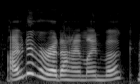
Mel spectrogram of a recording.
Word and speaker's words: Heinlein: So this one, I guess we could always just say, it is Revolt in 2100 by Robert Heinlein.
